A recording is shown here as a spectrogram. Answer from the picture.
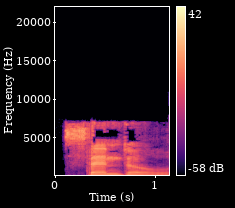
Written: sendal

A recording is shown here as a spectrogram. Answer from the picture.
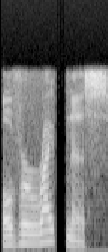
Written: over-ripeness

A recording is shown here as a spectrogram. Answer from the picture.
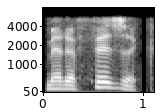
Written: metaphysic

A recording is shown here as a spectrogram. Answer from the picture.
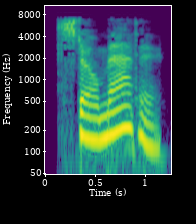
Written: stomatic

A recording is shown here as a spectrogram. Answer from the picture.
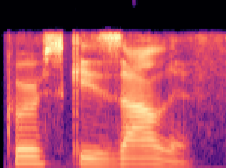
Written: Kurskiy Zaliv

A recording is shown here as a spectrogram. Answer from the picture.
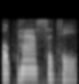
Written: opacity

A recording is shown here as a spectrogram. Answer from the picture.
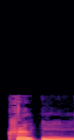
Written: croton

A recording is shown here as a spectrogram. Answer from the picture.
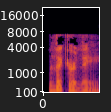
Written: vicarly

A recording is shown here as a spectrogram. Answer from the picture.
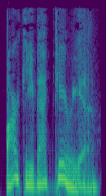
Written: archaebacteria

